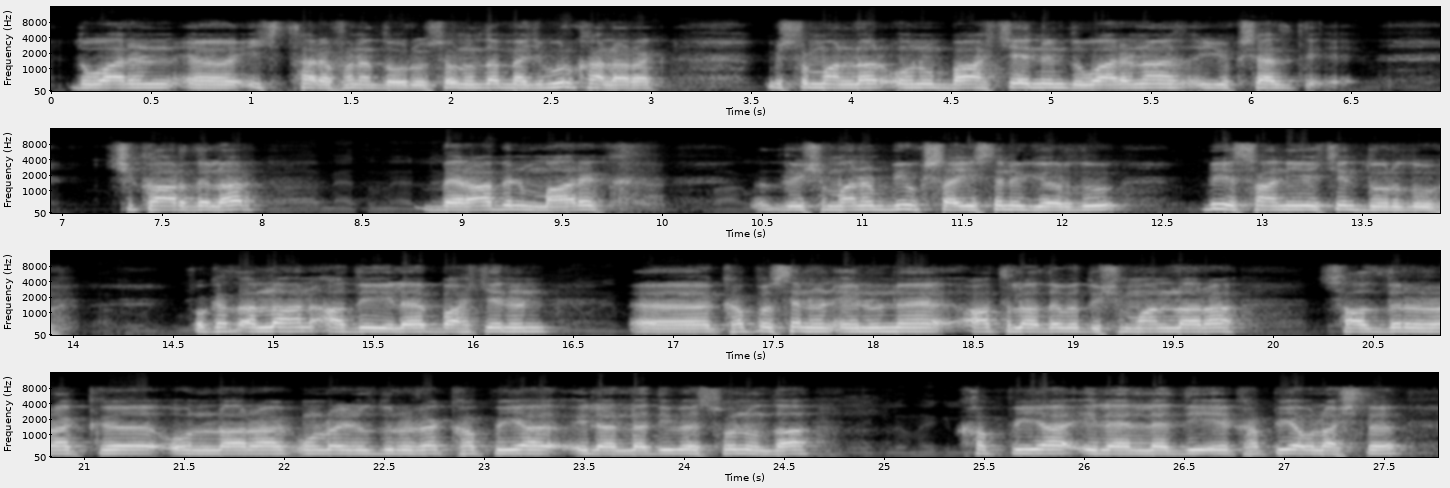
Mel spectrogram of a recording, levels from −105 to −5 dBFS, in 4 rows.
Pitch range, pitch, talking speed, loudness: 160-175 Hz, 170 Hz, 95 wpm, -23 LUFS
